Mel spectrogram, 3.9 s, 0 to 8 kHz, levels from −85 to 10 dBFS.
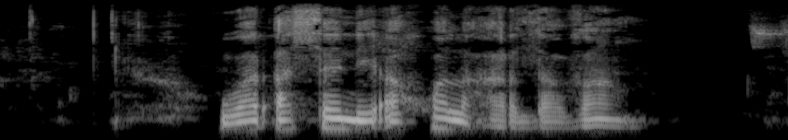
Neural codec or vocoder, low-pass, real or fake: none; 7.2 kHz; real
